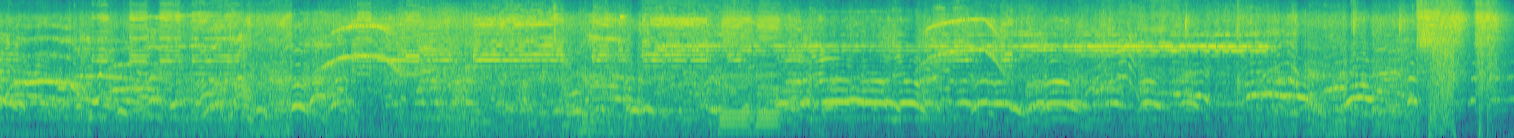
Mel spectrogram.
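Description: A crowd of men shout and yell angrily nearby.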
